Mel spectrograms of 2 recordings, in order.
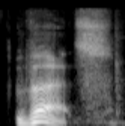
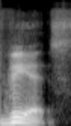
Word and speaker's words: Wirtz: That first half performance from Wirtz, or Wirtz, whichever way, I do think it's Wirtz. They were saying on the commentary that that's how they say it in Germany, Wirtz.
